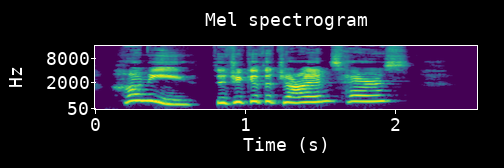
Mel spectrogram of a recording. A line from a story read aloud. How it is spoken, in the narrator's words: cried the fair Melisande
